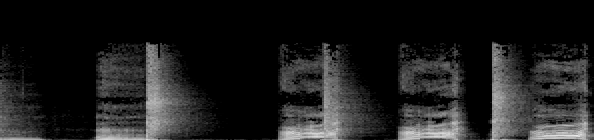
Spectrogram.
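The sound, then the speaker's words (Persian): Two sharp, loud whip cracks as a failed student is whipped off the stage, landing a few seconds apart, each met by drawn-out pained cries and groans, with moaning in between. “ببریدش شاگرد مردود را با شلاق از صحنه خارج بود”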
